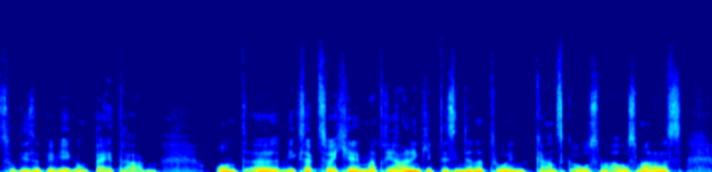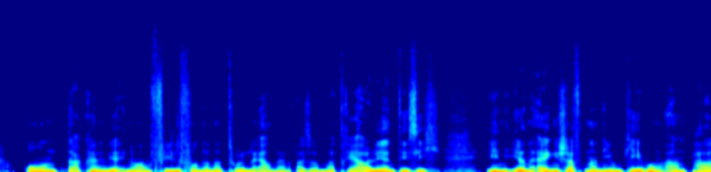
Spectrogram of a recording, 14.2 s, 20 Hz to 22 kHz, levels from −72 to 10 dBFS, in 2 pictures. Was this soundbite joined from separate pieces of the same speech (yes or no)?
no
